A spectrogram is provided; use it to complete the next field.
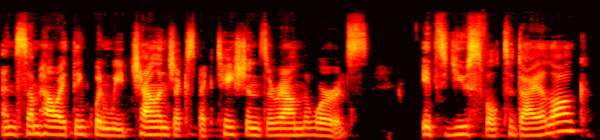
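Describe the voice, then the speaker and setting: In an American accent, a woman with a fairly low pitch and a plain, everyday voice speaks at a moderate pace with ordinary pitch variation. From United States. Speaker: social impact worker. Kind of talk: podcast conversation.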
